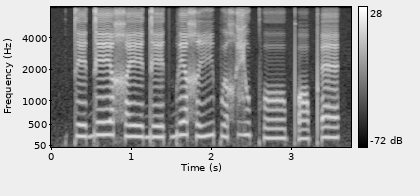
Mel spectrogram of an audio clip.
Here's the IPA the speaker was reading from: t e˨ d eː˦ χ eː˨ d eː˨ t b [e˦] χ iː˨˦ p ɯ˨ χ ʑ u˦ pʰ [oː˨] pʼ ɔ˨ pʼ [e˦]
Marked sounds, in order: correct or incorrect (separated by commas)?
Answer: correct, correct, incorrect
